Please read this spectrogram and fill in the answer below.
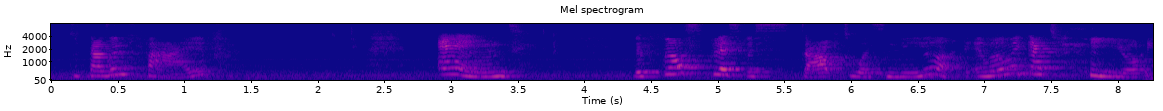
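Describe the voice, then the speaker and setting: A woman in her late twenties from Africa, with a French accent, chatting casually as a vlogger and telling a personal story with lively, laughing energy. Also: sits high, echoey room, recorded from a distance, slight background noise, low-quality recording. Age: late 20s. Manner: chatty and animated, laughs while telling stories.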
